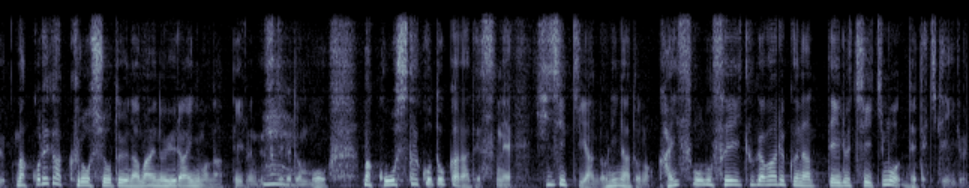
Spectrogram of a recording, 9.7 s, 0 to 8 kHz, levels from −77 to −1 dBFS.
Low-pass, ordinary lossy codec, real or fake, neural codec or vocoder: 7.2 kHz; none; fake; codec, 44.1 kHz, 7.8 kbps, DAC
